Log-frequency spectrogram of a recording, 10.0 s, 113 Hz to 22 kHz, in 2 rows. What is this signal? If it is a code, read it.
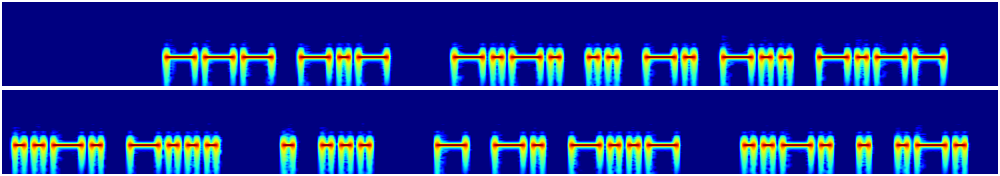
Morse code, heard as a keyed tone, about 25 wpm, 700 Hz. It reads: OK CINDY FB ES TNX FER
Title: K1USN SST QSO Practice 25wpm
